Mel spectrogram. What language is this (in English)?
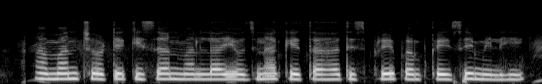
Chhattisgarhi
